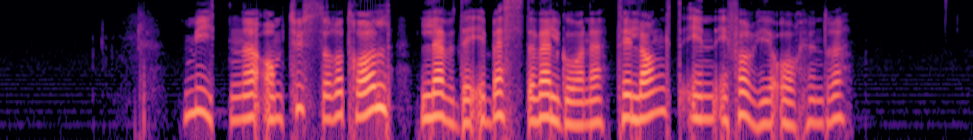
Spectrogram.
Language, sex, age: Norwegian, female, 43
